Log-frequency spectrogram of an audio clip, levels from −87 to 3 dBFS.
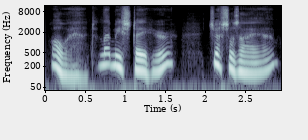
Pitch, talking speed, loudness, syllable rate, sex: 165 Hz, 180 wpm, -17 LUFS, 4.6 syllables/s, male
